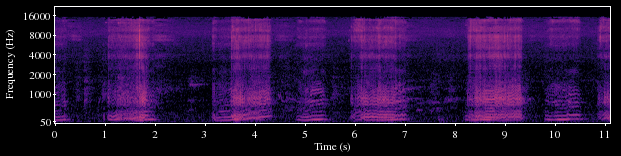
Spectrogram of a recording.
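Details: French bulldog puppies asleep, giving rhythmic low snores roughly every two seconds, each a rough harmonic rumble with breathy hiss, alternating with quiet breaths in a small indoor space.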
